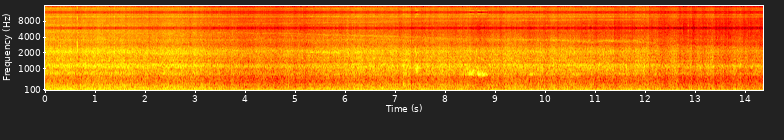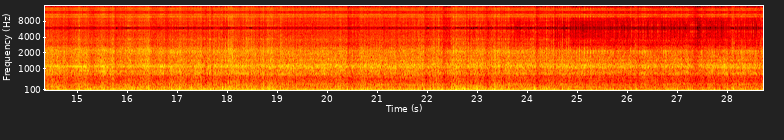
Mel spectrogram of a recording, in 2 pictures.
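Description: Great Lakes 2T-1A-2 biplane's Lycoming four-cylinder engine and propeller running in a steady rumble, with air rushing past the aircraft-mounted microphone. The rush of air grows weaker as the biplane rolls along the runway and slows.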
